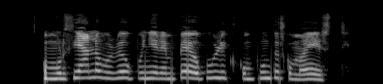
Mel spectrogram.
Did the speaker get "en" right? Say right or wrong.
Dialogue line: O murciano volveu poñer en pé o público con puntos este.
right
